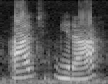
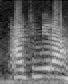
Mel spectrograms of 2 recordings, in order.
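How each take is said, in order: First: "Admirar" split after "Ad", then "mirar"; syllable separation. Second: Said in the usual way. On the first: Shown as a demonstration. Teacher showing students how the word separates, split into syllables. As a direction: break "Admirar" with a short gap after the d. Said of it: "como fica a separação?". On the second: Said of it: "do mesmo jeito".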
